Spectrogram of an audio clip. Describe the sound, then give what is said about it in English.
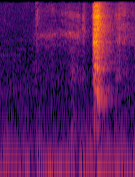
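A single short, sharp dog sneeze bursts out, a brief breathy snort standing alone over a quiet background. “that was Andre sneezing”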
